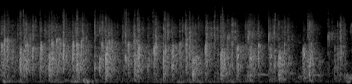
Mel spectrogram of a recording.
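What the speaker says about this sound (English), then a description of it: "Everyone give her a round of applause." An audience applauds a volunteer at a college magic show, a dense, steady clapping of many hands that fills the whole stretch with no talk over it.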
